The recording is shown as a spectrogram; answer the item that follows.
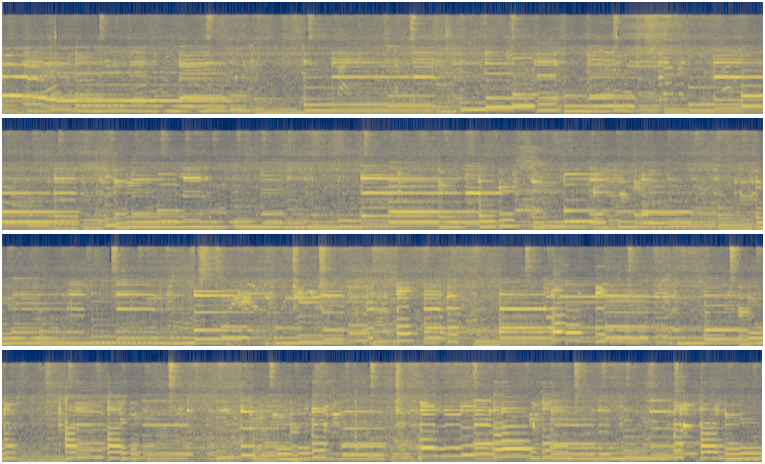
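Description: Live jazz quartet playing a bossa nova: a busy guitar solo of quick plucked notes over bass guitar and light drums. A held flute note ends right at the start, and the flute then rests.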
